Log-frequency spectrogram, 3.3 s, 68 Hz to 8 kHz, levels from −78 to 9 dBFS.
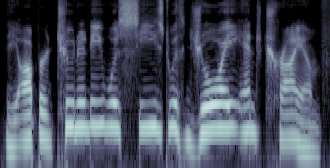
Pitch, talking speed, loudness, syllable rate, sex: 180 Hz, 145 wpm, -16 LUFS, 4.1 syllables/s, male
